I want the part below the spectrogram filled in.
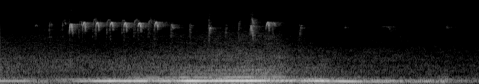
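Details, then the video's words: Ruby-cheeked sunbird, a kept songbird, giving a quick run of thin, very high chirps and trills, some cricket-like, over a loud steady low hum. "Kolibri Ninja Gacor Isian Jangkrik Kapas Tembak"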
